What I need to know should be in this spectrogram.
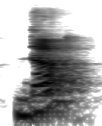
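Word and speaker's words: δ: math symbol lowercase delta it's just a d sound duh now this can kind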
